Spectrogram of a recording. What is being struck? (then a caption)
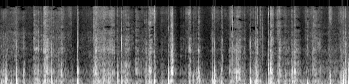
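Polystyrene foam takeout container. A small, hollow, closed and apparently empty white polystyrene foam clamshell takeout container is held in both hands and tapped and scratched with long fingernails and fingertips. A rapid, uneven stream of dull, hollow taps mixes with dry scratching, weighted toward the low end with little brightness. Each tap dies away almost at once.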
